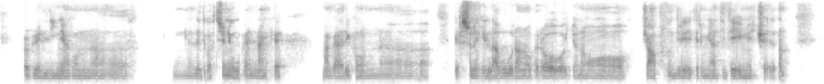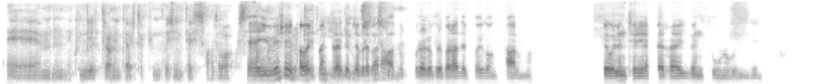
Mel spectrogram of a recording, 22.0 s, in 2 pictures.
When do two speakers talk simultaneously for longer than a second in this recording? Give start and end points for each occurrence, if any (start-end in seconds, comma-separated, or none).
14.3-16.2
